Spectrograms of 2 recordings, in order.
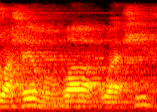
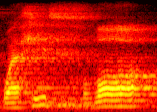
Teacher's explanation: بالفاء فا ساكنه يجري معها النفس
